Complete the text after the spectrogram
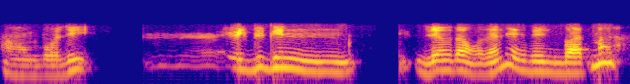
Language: Nepali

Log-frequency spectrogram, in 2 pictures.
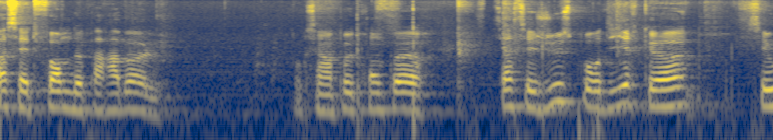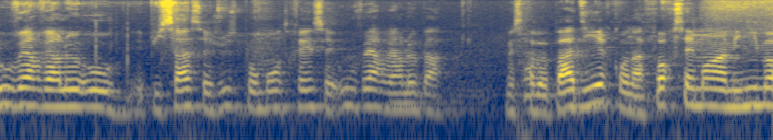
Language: French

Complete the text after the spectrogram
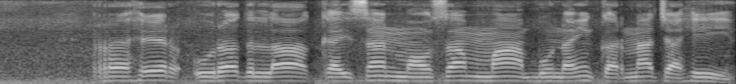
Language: Chhattisgarhi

